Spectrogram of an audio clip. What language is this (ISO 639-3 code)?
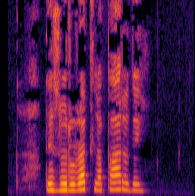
pus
